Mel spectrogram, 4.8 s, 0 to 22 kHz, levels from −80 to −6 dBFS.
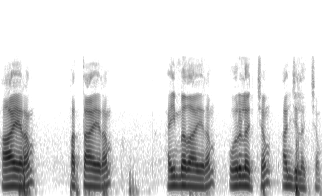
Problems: none marked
